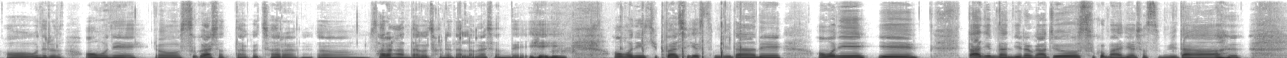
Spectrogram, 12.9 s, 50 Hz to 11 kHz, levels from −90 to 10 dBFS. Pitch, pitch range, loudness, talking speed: 190 Hz, 165-225 Hz, -18 LUFS, 300 characters per minute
